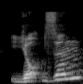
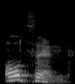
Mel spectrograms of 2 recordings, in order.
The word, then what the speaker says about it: Olson: these names eventually uh Troy yopson I believe I pronounced that right yes it's Olson Olson yeah okay awesome well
